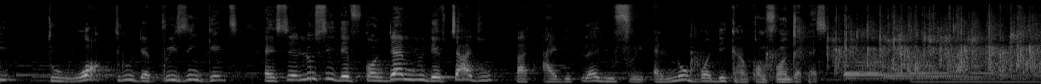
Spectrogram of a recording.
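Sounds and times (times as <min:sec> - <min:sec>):
speech: 0:00.0 - 0:08.8
audience clapping: 0:07.9 - 0:10.3.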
